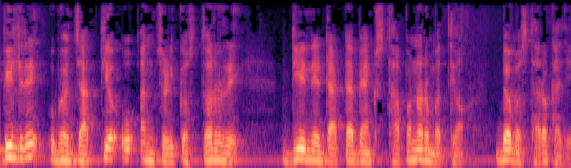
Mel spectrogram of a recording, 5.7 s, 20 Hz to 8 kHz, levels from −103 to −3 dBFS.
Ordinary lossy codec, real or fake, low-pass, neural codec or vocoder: none; real; 7.2 kHz; none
